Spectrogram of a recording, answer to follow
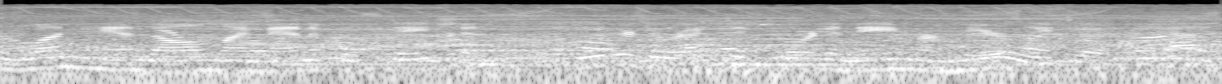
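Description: Dense experimental synthesizer drone and noise, with warbling, gliding voice-like sounds layered over it that never form clear words.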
